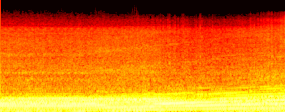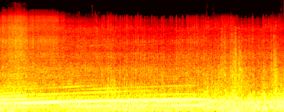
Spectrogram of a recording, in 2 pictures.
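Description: A motorcycle engine revs up, rising in pitch.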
